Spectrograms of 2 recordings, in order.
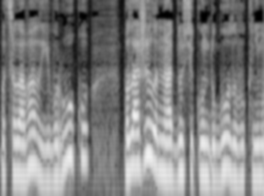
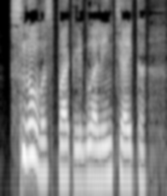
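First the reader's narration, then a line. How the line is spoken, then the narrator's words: Laughing exclamation. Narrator (Russian): смеясь воскликнул он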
